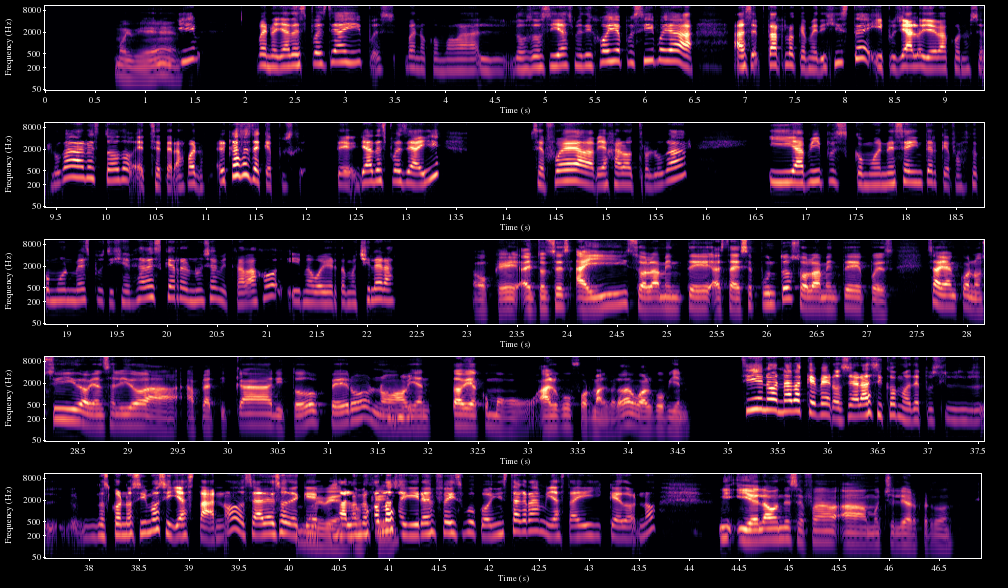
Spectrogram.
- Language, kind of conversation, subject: Spanish, podcast, ¿Has conocido a alguien por casualidad que haya cambiado tu vida?
- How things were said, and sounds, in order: other background noise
